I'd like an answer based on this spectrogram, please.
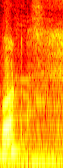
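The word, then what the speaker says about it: bought: दे मतलब वे, बॉट मतलब खरीदे, देखिए बॉट में भी आप देखेंगे टी के पहले जी एच है तो इसमें भी ये साइलेंट है तो इसको पढ़ते हैं बॉट।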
